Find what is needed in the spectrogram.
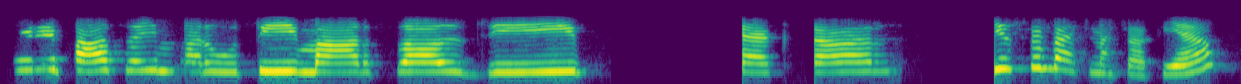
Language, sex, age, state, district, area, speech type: Hindi, female, 18-30, Uttar Pradesh, Mau, rural, conversation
